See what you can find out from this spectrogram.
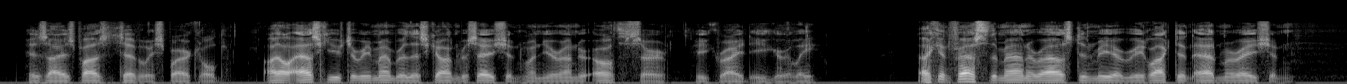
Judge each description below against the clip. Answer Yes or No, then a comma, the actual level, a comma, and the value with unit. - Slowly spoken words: Yes, slow, 130 wpm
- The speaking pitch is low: Yes, very low, 85 Hz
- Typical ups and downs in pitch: Yes, average, 3.4 semitones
